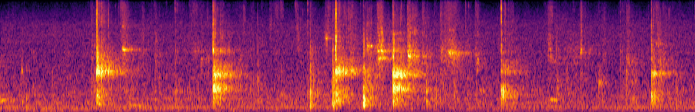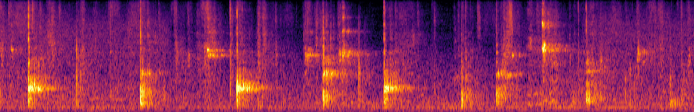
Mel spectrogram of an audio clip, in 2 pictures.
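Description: Paddles strike a plastic ball in quick, sharp pops during a rally.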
